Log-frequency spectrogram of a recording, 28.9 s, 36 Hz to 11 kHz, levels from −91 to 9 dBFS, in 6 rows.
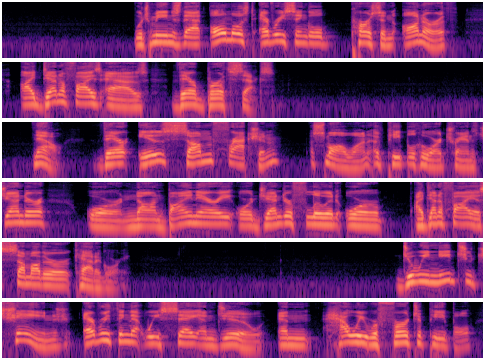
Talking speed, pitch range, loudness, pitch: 115 wpm, 130-175 Hz, -18 LUFS, 155 Hz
